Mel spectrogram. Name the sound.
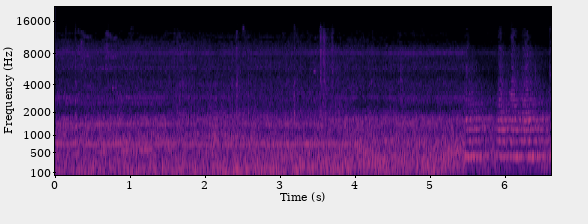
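NYC subway D train passing and sounding its horn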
